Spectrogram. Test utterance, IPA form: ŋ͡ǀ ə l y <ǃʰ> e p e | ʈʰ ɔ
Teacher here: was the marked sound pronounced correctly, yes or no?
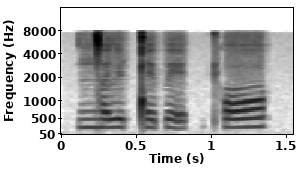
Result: no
